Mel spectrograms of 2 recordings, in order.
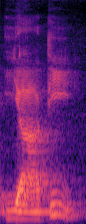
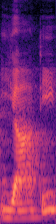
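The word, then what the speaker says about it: যাতি: আরেকবার পড়ি, এখানে দেখো, লক্ষ্য করতে হবে জাতি, এই জাতি উচ্চারণটা হবে ইয়াতি, কারণ সংস্কৃতে জ বলে কোনো উচ্চারণ নেই বা সেটা ইয়া হিসাবে উচ্চারণ করতে হবে, ইয়াতি। বিদ্যা দদাতি বিনয়ং বিনয়াৎ ইয়াতি পাত্রতাম পাত্রত্বাৎ ধনমাপ্নোতি পাত্রত্বাৎ ধনমাপ্নোতি ধনাৎ ধর্মস্তত সুখম।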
